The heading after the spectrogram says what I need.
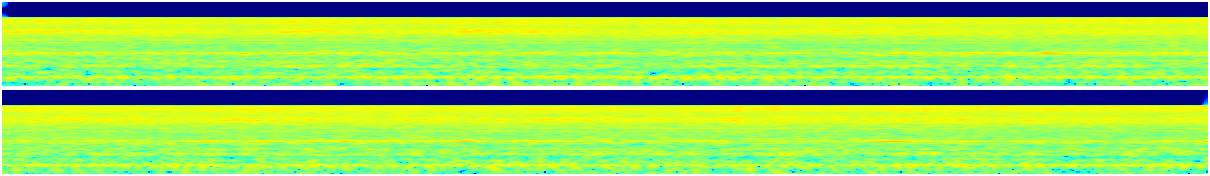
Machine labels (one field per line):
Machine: fan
